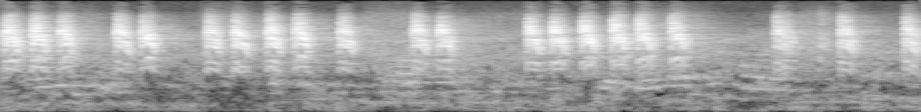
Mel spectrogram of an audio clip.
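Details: Baby sparrows calling from their nest, a fast run of shrill, rasping cheeps grouped in short bursts, near-continuous and sharply pulsed over a few seconds.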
